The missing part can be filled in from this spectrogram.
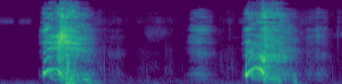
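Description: Two forceful sneezes, each with a quick indrawn breath then an explosive burst, separated by a brief pause and a faint sniff.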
